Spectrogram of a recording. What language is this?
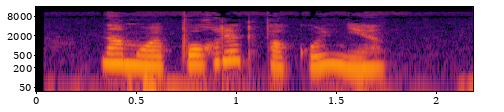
Belarusian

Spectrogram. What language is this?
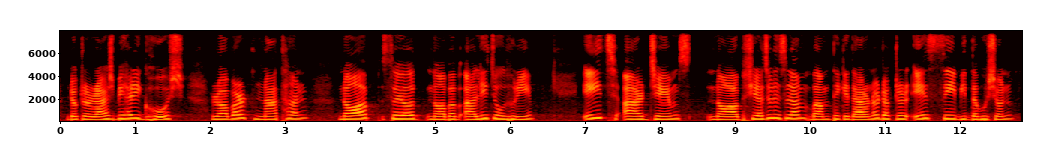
Bangla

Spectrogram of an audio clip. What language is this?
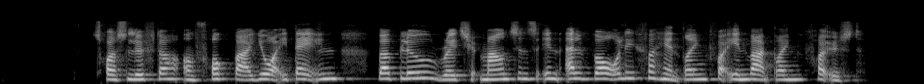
Danish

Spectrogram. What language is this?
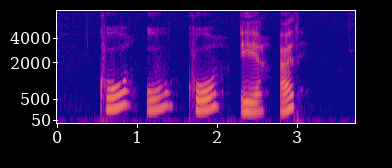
Norwegian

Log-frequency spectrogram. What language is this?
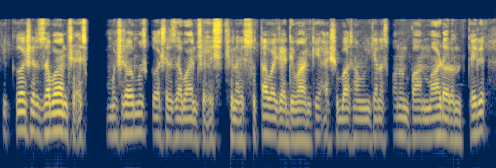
Kashmiri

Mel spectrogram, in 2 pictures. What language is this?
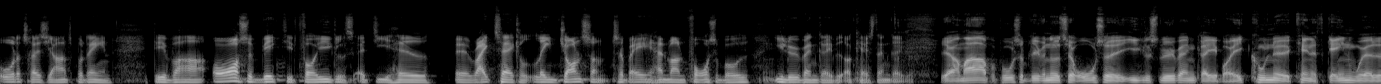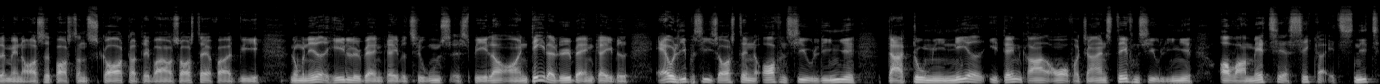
Danish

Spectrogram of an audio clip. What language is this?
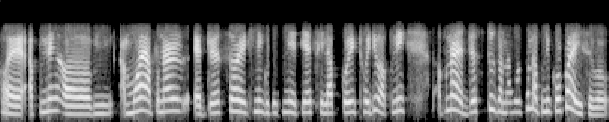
Assamese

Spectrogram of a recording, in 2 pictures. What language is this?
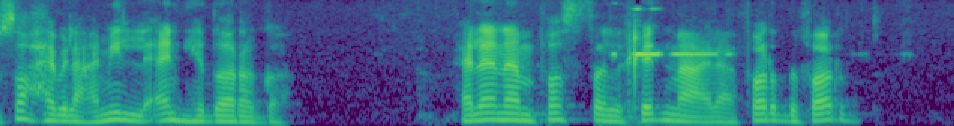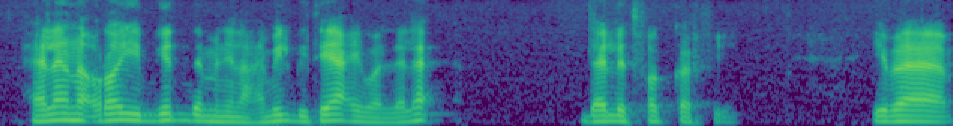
Arabic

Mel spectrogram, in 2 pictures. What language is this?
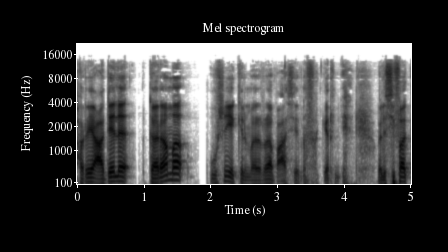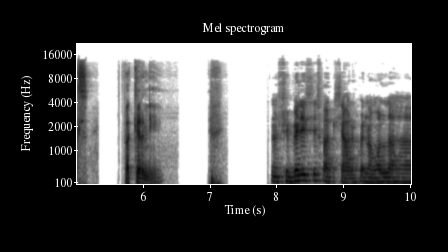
Arabic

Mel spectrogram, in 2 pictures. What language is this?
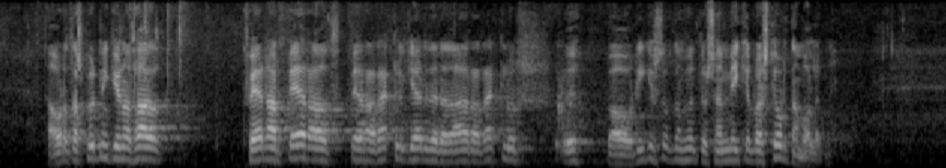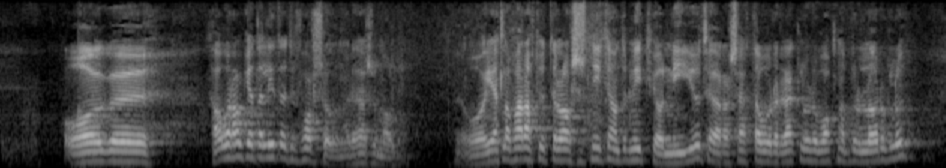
Icelandic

